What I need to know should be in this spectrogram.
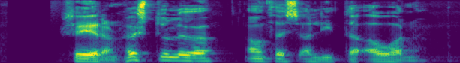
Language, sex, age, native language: Icelandic, male, 60-69, Icelandic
